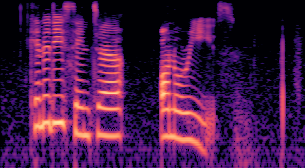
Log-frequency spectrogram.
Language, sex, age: English, female, 19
